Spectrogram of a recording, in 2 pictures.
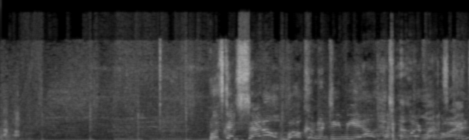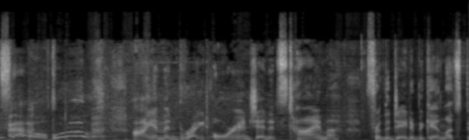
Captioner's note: laughter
